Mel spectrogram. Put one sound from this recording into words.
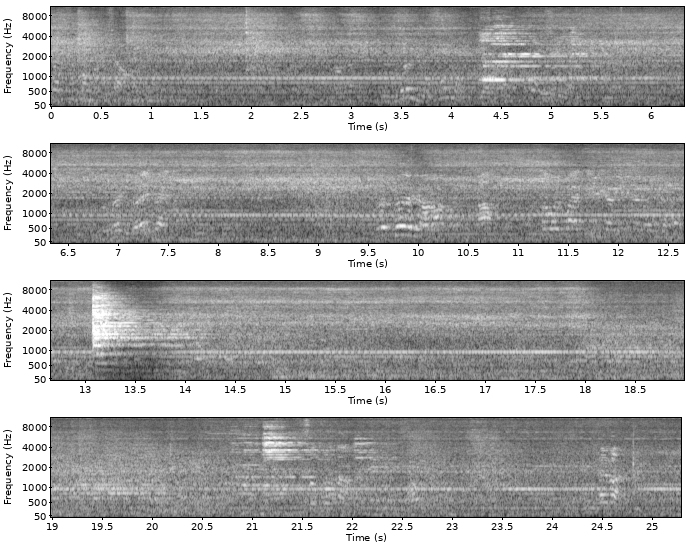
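Large industrial rollers spin with a steady machine hum.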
